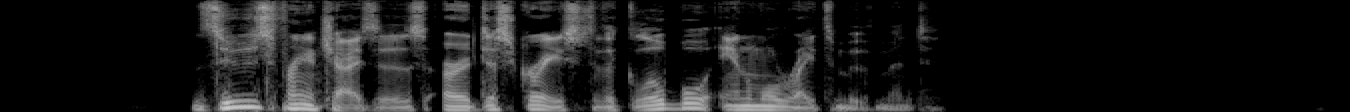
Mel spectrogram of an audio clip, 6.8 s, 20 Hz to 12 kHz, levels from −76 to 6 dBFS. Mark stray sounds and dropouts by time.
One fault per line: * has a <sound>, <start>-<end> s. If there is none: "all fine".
all fine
